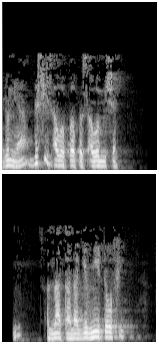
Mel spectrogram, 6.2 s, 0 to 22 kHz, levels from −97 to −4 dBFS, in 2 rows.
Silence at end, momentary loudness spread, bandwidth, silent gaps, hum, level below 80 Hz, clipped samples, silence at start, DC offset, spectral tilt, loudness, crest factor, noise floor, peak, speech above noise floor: 0.65 s; 17 LU; 6.4 kHz; none; none; -42 dBFS; under 0.1%; 0 s; under 0.1%; -8 dB/octave; -15 LUFS; 16 dB; -89 dBFS; -2 dBFS; 74 dB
